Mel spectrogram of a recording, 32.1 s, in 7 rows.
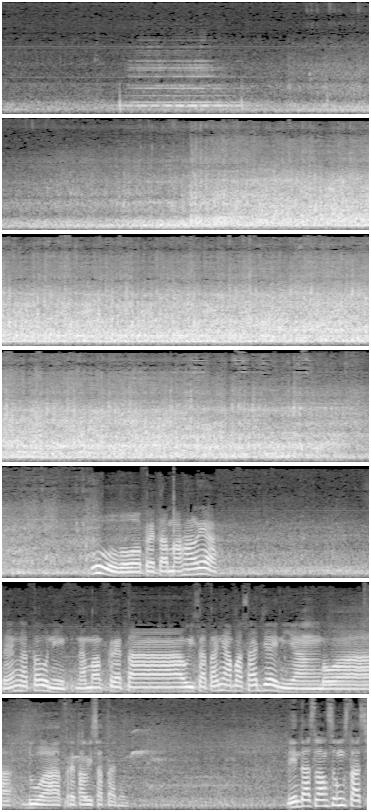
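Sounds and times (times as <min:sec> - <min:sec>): train passing at speed: 0:00.0 - 0:32.0
train horn blast: 0:01.4 - 0:03.2.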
